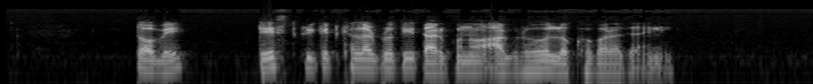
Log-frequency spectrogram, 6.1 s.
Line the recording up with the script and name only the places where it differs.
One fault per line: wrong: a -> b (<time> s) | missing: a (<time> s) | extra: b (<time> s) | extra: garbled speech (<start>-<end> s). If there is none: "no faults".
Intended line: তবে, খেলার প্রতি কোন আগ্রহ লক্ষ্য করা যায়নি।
extra: টেস্ট ক্রিকেট (1.9 s)
extra: তার (3.1 s)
